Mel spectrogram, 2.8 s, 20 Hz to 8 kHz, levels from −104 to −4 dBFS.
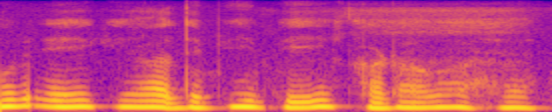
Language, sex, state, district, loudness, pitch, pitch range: Hindi, male, Uttar Pradesh, Saharanpur, -15 LUFS, 155 Hz, 145-170 Hz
